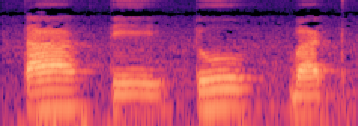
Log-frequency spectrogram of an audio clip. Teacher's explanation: Ada juga huruf hijaiyah ta. Melafalkannya dengan menyentuh ujung lidah dengan gusi gigi seri bagian atas, dengan melafalkan sedikit napas.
